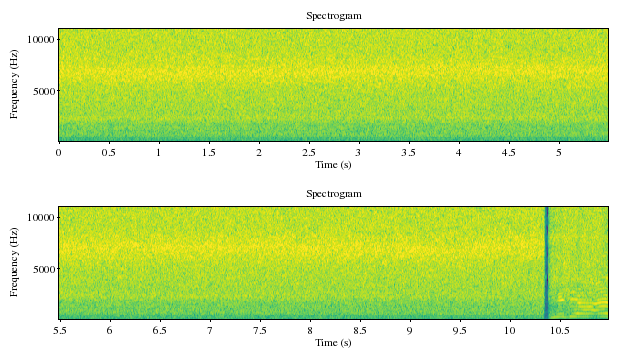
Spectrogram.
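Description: The second Wasai waterfall roars steadily and loud, a dense continuous rush of falling water filling the whole scene, with a brief knock near the end.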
